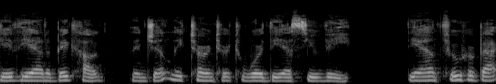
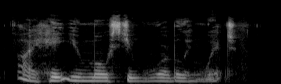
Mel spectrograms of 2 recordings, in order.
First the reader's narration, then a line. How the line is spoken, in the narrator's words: The Ann hissed at her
